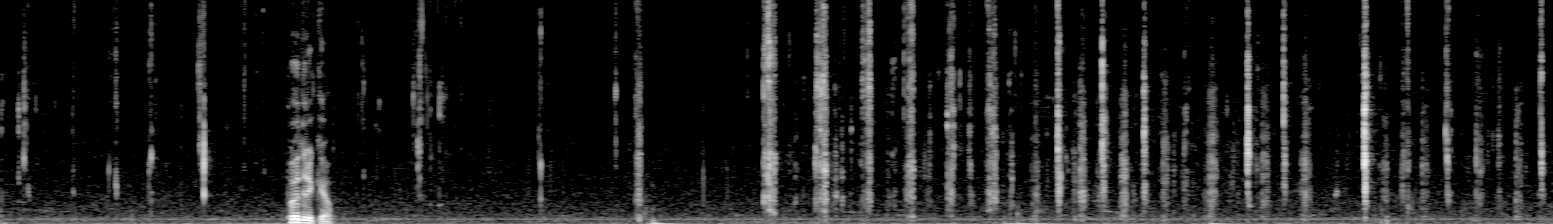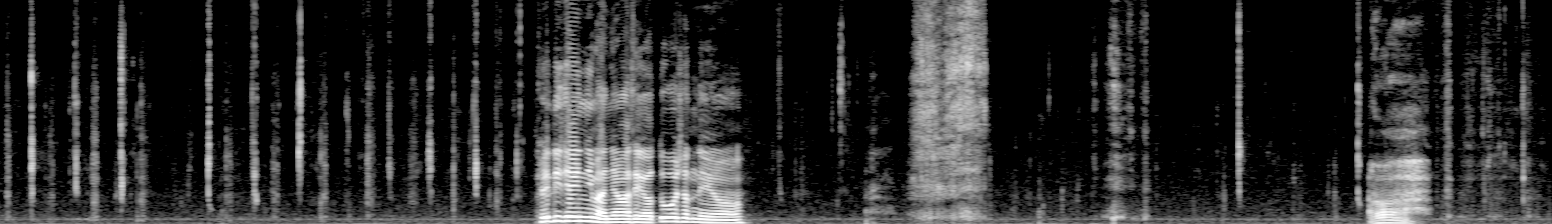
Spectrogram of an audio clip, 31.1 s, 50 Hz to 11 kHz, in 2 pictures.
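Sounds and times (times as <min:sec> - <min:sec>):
faint steady hum: 0:00.0 - 0:31.0
pickled radish crunching: 0:05.3 - 0:20.9, 0:23.1 - 0:31.0.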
